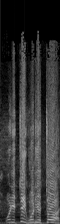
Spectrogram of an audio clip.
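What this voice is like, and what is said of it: Put-on Bronx accent. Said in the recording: “this is my best Bronx accent”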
